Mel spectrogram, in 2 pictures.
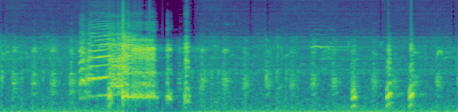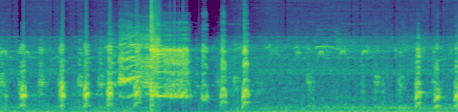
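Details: Screaming chickens, hens and roosters in a barnyard coop while laying eggs: two loud, harsh, rising screams about five seconds apart, with rapid clucking in between and after.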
